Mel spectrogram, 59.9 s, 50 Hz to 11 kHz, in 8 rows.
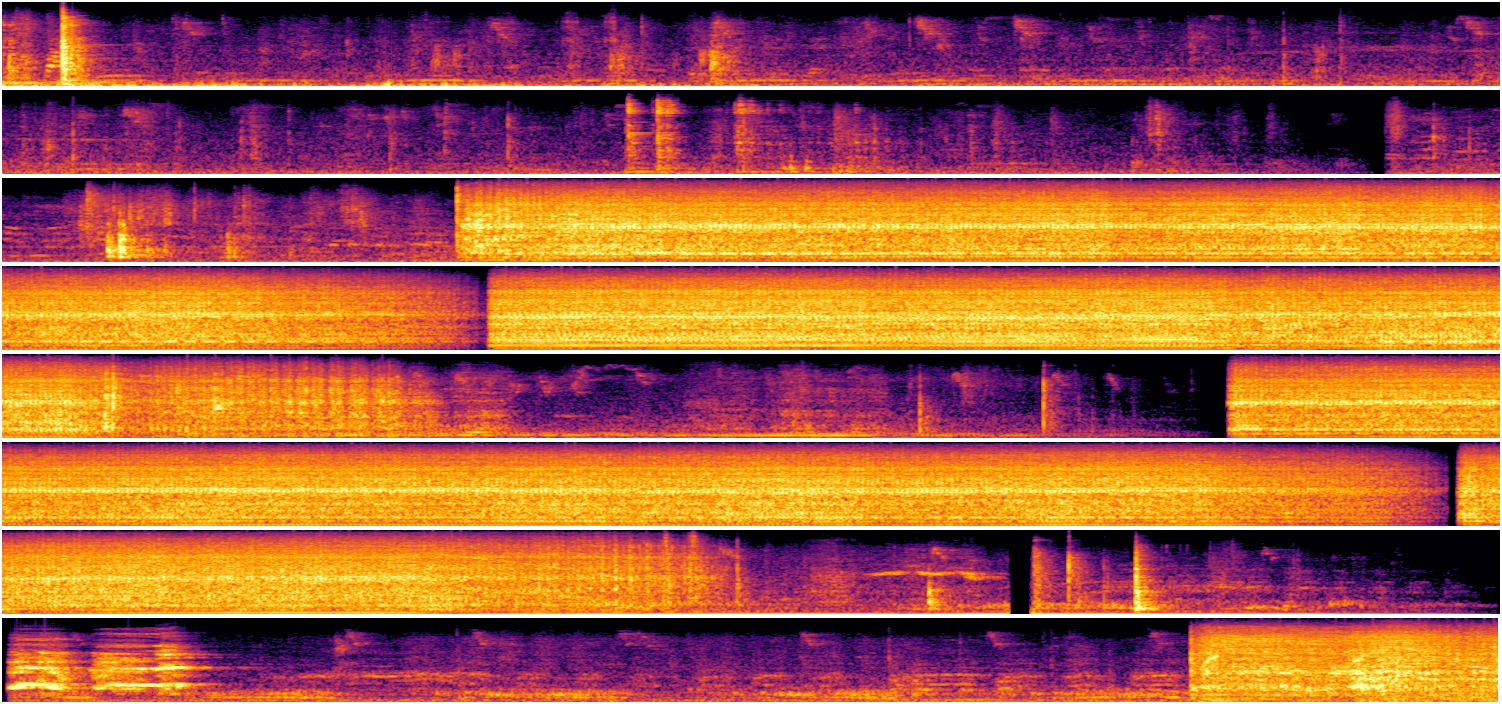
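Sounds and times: power saw cutting wood: 0:17.2 - 0:32.6, 0:36.1 - 0:48.8, 0:58.4 - 0:59.9.

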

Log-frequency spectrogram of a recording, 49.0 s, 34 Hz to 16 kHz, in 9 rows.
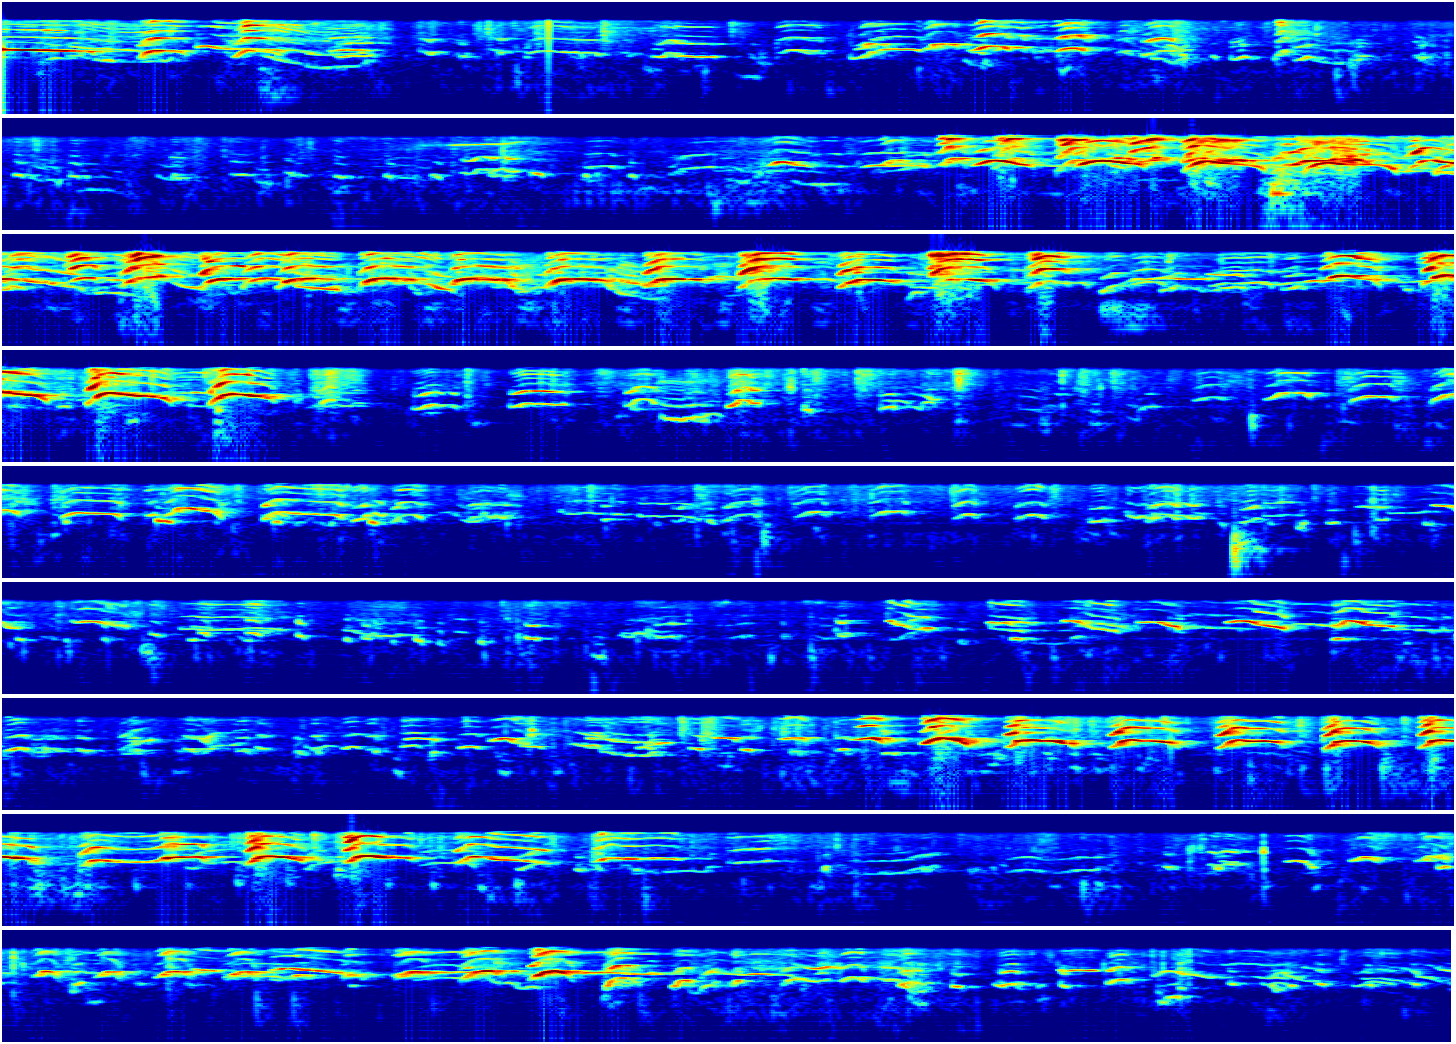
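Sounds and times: puppies whining and yipping: 0:00.0 - 0:48.9.

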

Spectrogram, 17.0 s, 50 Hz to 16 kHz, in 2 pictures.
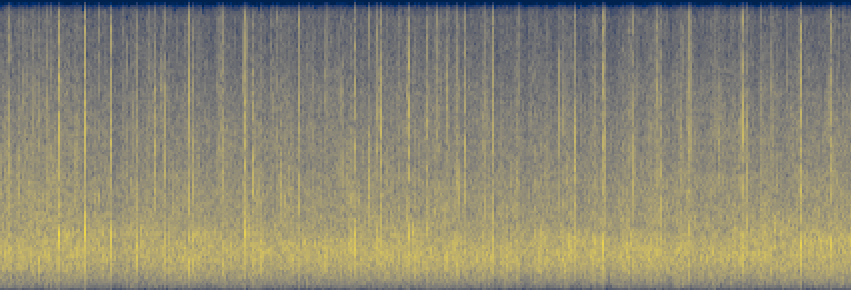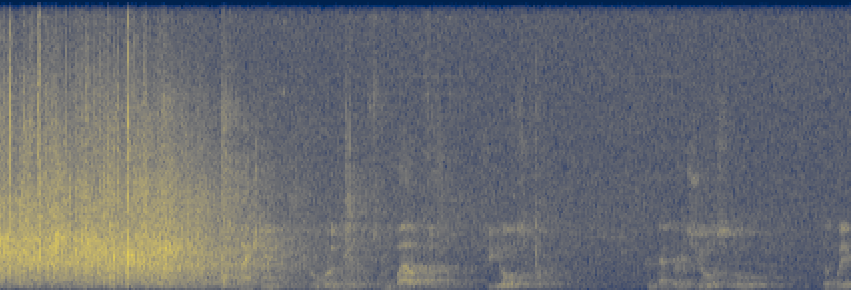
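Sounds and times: crowd applauding: 0:00.0 - 0:12.1.

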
